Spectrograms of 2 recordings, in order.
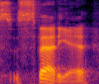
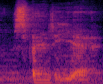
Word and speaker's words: Sverige: Via Instagram, the production company announced that Drag Race Sverige, let me actually confirm that's how you pronounce it. So, this is how you say Sweden in Swedish. Sverige.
